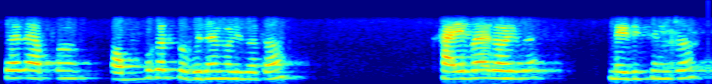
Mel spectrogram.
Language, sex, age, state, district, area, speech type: Odia, female, 18-30, Odisha, Puri, urban, conversation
